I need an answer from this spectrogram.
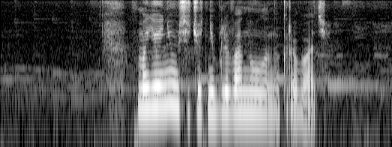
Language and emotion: Russian, sad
